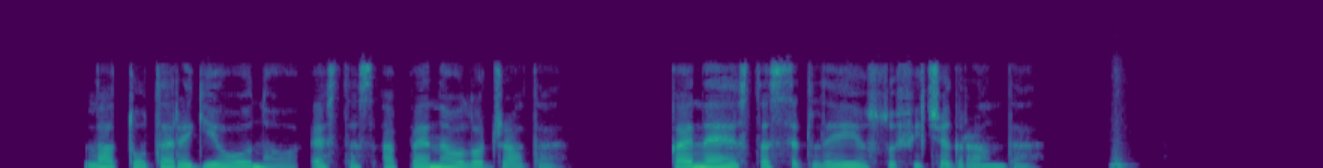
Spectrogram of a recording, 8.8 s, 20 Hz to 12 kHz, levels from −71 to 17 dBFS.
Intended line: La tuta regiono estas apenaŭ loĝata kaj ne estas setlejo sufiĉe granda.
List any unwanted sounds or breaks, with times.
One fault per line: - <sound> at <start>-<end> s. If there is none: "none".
- whoosh at 7.4-7.6 s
